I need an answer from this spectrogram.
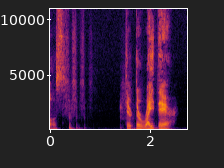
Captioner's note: laughs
